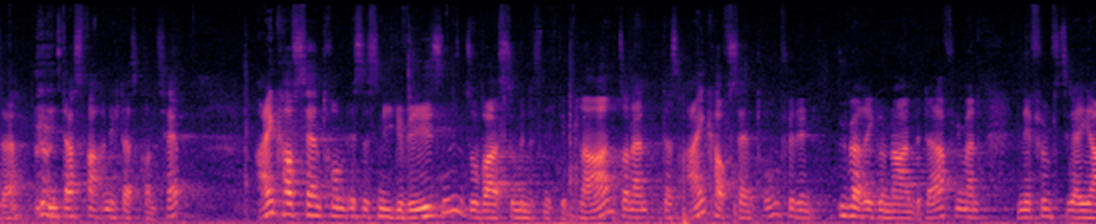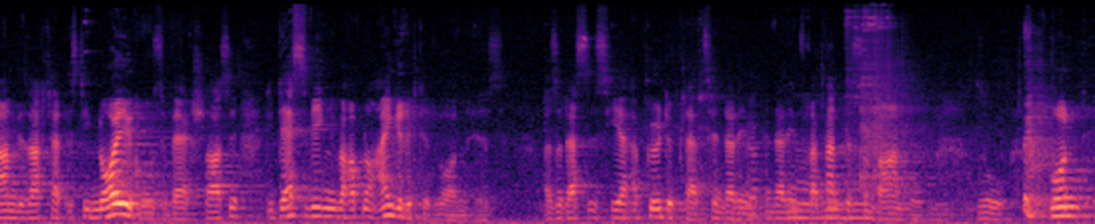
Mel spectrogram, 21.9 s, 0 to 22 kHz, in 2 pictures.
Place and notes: Kleine Historie der Großen Bergstraße. 29.11.2009 - Publikumsdiskussion Recht auf Stadt - Was ist das?
Erdgeschoss Frappant, Große Bergstraße, Hamburg
Hamburg, Germany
